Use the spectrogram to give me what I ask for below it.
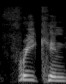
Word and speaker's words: Friedkin: No, it's pronounced Freakin' University.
